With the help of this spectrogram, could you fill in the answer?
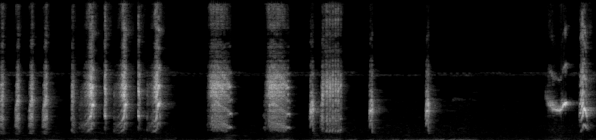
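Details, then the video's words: Long-tailed shrike song played as a lure to draw replies: quick dry ticking notes, then broad harsh rasps spaced about half a second apart, ending in a pair of thin whistled notes. "BURUNG CENDET GACOR NGOTOT || pancingan cendet agar nyaut gacor"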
